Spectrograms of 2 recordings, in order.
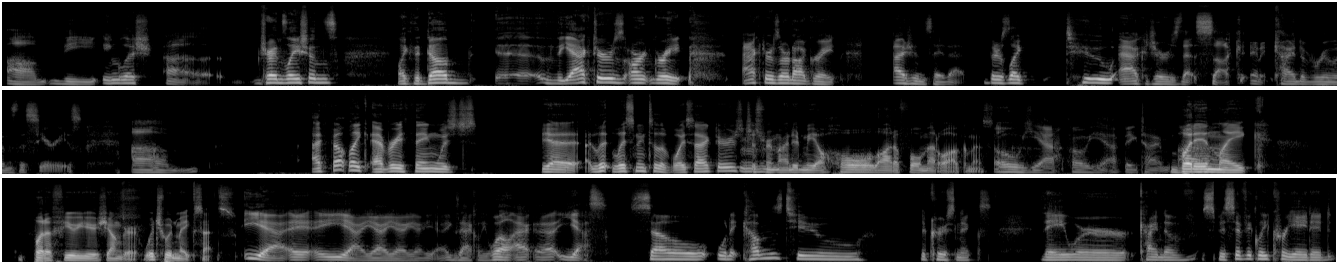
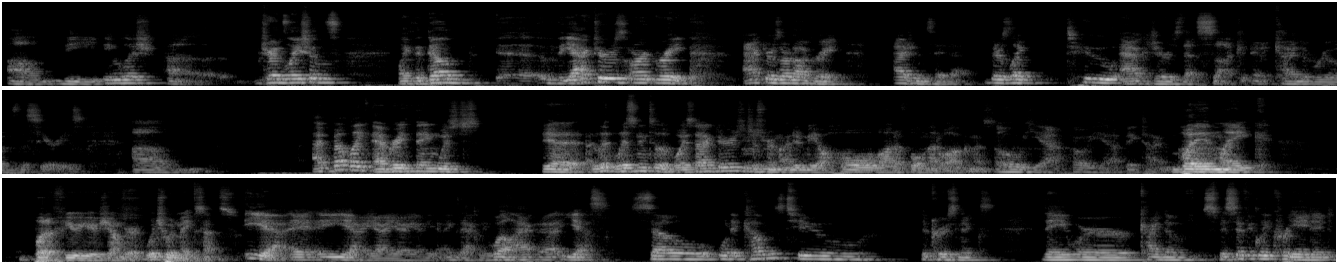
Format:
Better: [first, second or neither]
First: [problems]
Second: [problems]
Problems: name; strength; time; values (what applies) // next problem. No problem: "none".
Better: first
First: none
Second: off-mic speech; far // room echo; slight; dies away in 0.4 s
